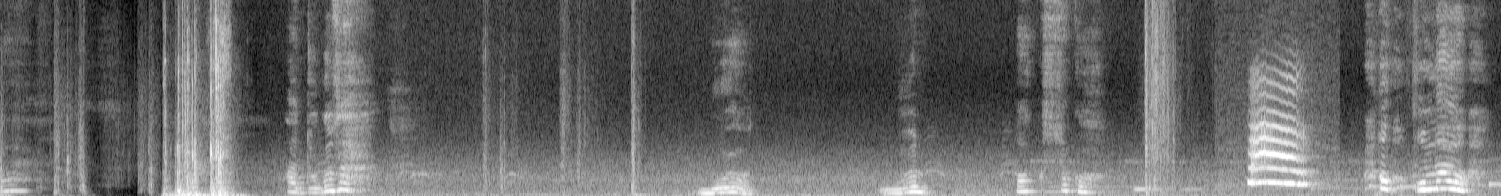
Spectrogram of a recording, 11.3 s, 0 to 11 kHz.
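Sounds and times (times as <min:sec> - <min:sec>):
speech: 0:02.2 - 0:02.9, 0:05.2 - 0:05.8, 0:06.6 - 0:08.7, 0:10.6 - 0:11.2
cat meowing: 0:09.3 - 0:10.1.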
